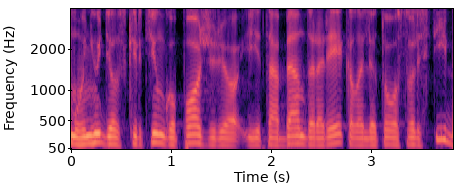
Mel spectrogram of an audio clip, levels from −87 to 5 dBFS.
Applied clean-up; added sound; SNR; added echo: none; none; none; none.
